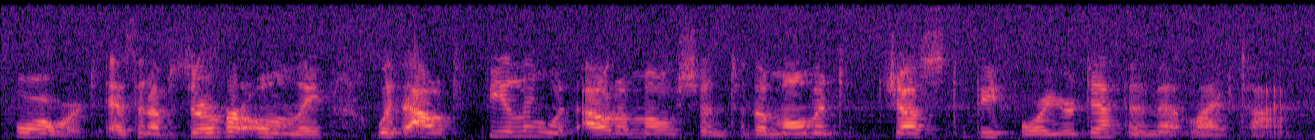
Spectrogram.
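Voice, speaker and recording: Noticeable background noise runs under this recording. A woman speaks at a fairly high pitch. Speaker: past life regression therapist. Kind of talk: explanatory interview with client. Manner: loud.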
